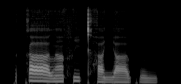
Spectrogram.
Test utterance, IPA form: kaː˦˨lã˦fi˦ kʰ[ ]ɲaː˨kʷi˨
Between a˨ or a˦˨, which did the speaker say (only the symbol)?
a˨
